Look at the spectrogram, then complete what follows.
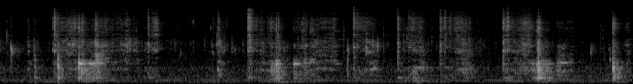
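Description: A metal spatula scrapes and clinks against a metal kadai in repeated irregular strokes, roughly two a second. It is stirring bay leaf, dried red chillies and cumin in hot oil, which sizzles faintly underneath.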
